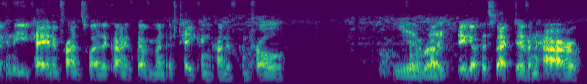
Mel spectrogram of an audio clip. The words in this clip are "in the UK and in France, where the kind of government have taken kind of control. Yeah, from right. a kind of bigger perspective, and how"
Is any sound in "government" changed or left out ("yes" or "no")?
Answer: no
